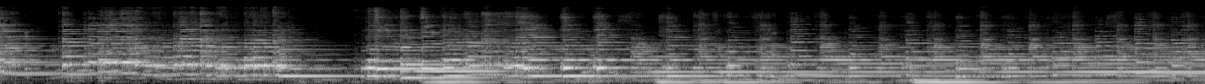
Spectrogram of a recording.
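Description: Live Arabic ensemble music led by a qanun plucking a quick melody, with violin and frame drum. Held low notes come in about four seconds in.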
